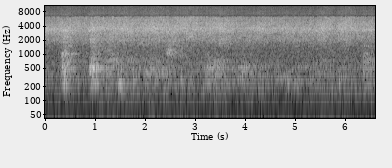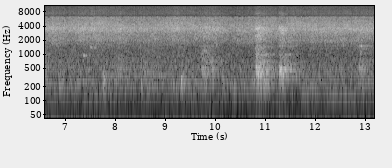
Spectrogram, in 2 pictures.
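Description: A steady hiss of background noise, broken by a few short louder sounds: two about half a second to a second in, and two more close together near the end.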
